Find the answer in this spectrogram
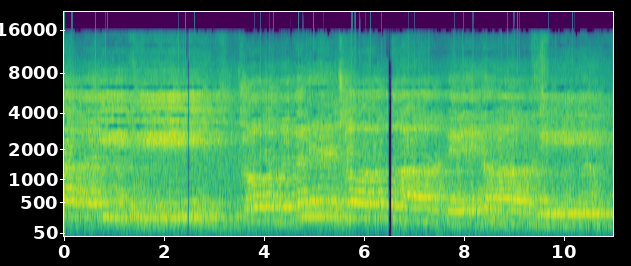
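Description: A man chanting an Urdu naat into a microphone, without instruments, in long held melodic lines that slide between notes. About six and a half seconds in the sound cuts out for a split second.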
